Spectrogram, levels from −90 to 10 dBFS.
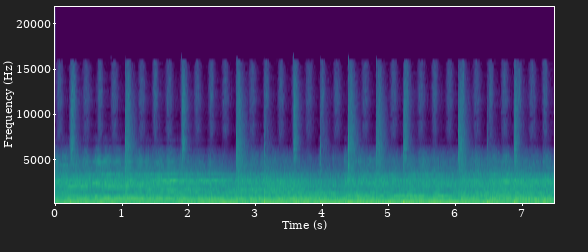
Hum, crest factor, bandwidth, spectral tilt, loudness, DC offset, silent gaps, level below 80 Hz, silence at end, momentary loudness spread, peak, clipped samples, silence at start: none; 14 dB; 15.5 kHz; -7 dB/octave; -19 LUFS; under 0.1%; none; -28 dBFS; 0 s; 2 LU; -4 dBFS; under 0.1%; 0 s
